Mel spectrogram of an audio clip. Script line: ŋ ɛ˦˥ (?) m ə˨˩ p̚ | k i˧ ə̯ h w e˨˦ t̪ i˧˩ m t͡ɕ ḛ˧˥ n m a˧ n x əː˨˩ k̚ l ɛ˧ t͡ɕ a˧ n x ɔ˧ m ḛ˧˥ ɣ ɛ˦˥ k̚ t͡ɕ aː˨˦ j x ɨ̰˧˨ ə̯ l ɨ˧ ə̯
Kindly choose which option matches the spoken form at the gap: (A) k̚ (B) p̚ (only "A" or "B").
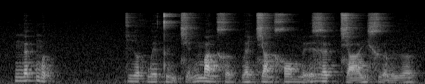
A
